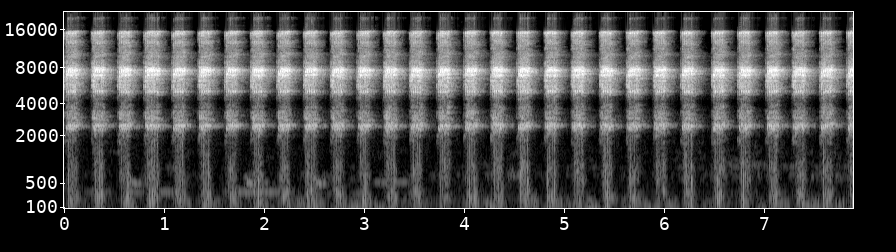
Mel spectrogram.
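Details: Walang kecek, a katydid heard when night falls, producing a piercing high buzz broken into regular pulses nearly four per second, steady and unchanging across the recording.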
